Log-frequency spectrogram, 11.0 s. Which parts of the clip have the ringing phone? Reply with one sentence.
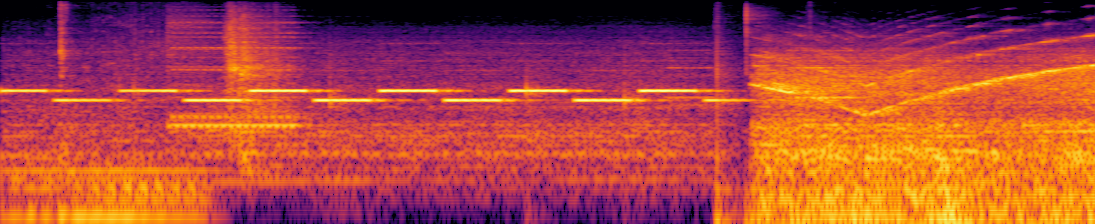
You can hear the ringing phone from 1.6 to 3.0 s and from 6.7 to 8.3 s.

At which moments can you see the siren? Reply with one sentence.
The siren can be heard from 0.0 to 10.9 s.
